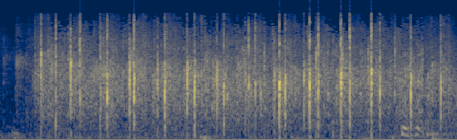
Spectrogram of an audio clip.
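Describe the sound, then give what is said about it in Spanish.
A crowd applauds steadily, many hands clapping in a dense, continuous patter with sharper individual claps popping out, fairly loud and sustained throughout with no voices over it. “Así que pido un fuerte, un fuerte aplauso”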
